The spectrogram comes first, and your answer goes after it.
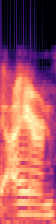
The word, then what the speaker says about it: iron: let's change the sentence I earn money when I iron clothes iron money when I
